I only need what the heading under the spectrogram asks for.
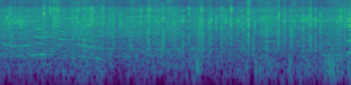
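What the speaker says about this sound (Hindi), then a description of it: "ये देखो फ्रेंड्स तूफान कितना तगड़ा है और बहुत जबरदस्त बारिश है आज" Heavy rain, with hail, pours during a strong storm in Delhi. A dense, steady patter and rush lasts the whole clip, and people talk under it.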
